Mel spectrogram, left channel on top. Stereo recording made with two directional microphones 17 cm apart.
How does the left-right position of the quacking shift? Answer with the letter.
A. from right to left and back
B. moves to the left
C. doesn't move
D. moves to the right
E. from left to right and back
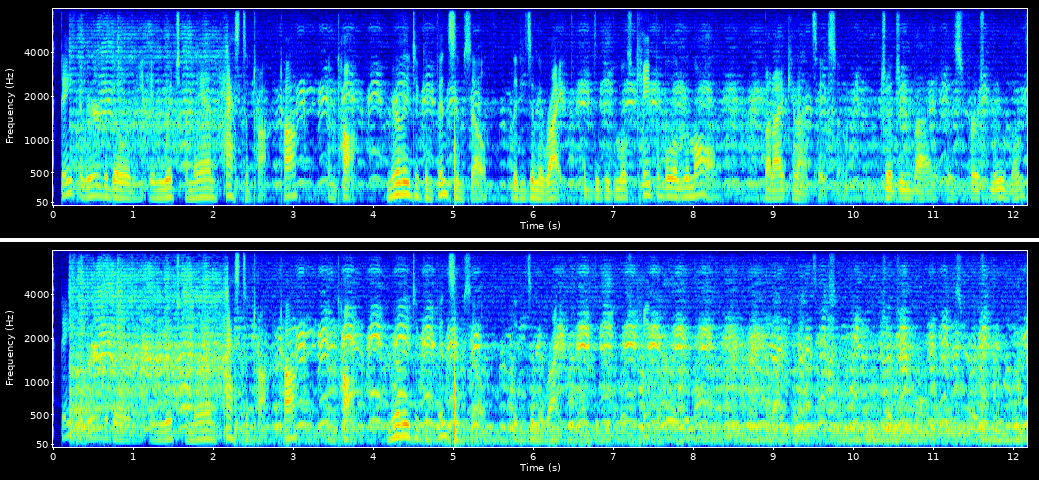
C.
